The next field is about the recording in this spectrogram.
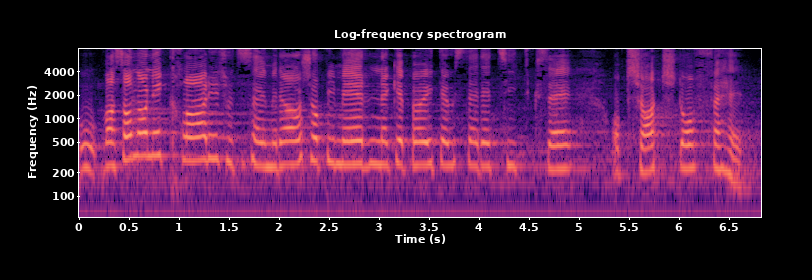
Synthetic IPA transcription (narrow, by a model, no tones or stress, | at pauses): uʋɑsonɔnɪt̚kʰlɑːɾɪʃud̥̪ɑshɛɪmiːɾɑoʃob̥imeːɾənəɡ̥eb̥œʏd̥ɛusd̥ɛɾət͡sitkseː | ʔɔpsʃɑtʃtɔfəɦɛt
